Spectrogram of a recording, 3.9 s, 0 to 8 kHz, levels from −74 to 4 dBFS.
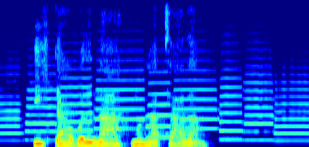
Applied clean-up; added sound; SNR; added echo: classical method WPE with log-MMSE.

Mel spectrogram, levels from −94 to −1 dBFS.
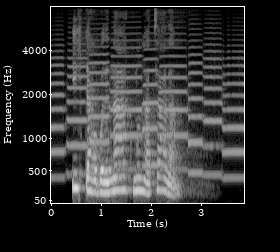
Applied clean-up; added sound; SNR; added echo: none; Trumpet; 11 dB; reverberation time 1.0 s.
